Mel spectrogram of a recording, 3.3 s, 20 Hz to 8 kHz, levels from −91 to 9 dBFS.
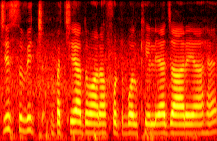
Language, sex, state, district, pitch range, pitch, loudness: Punjabi, female, Delhi, New Delhi, 195-215 Hz, 200 Hz, -16 LUFS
